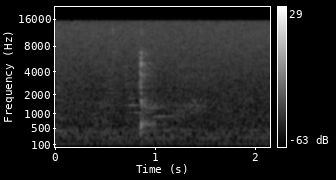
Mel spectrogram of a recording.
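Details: A single short, sharp voiced gulp from a young boy, one of two boys both with hiccups, against quiet room noise: a hiccup.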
